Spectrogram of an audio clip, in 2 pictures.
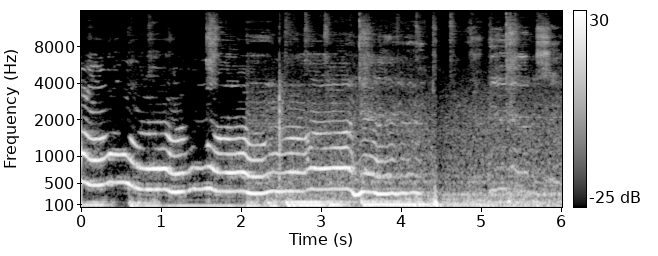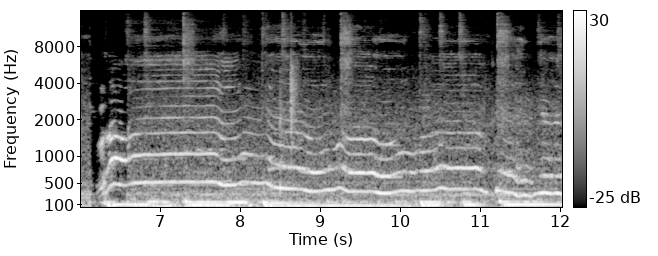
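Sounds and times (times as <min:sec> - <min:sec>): steady bass line: 0:01.4 - 0:12.0.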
